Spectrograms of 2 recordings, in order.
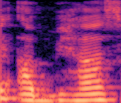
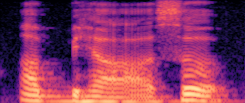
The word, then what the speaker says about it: अभ्यास: है वो है अभ्यास अगर केवल मैं हिंदी में इस शब्द को लिखूं तो आप लोग क्या बोलेंगे अभ्यास बोलेंगे लेकिन यहां क्या बोला जाएगा संस्कृत में अभ्यास अभ्यास स को पूरा बोलेंगे अभ्यास और आगे है वैराग्याभ्याम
